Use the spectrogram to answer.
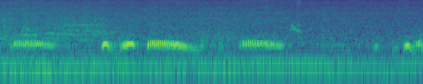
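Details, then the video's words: Spotted dove cooing in rainy, windy weather: short paired low coos followed by a longer drawn-out coo falling at the end, then another long coo and more short notes, over a steady low rumble. "Thời tiết mưa gió ace vào nghe cu gáy gù cả ngày"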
